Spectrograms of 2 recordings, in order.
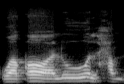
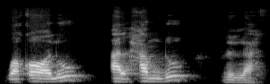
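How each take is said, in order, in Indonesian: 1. Kedua kata itu disambung. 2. Kedua kata itu dipisah. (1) "kalau disambung dia enggak boleh" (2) "ini harus dipisah"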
